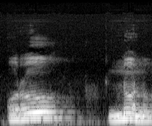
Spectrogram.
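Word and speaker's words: قُرُونٌ: Its plural is qurunun. Qurunun, with the noon has dhammas, two tanween, and it's pronounced as qurunun.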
